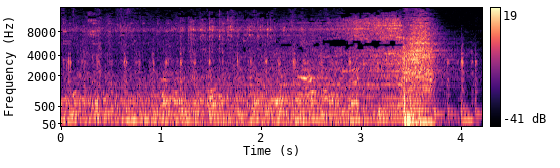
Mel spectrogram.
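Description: Background music over voices, then a loud rock beat kicks in near the end with heavy hits about twice a second.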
